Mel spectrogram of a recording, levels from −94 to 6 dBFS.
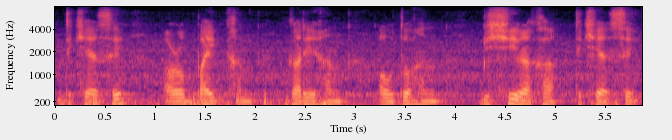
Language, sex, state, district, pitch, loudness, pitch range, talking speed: Nagamese, male, Nagaland, Dimapur, 110 Hz, -18 LUFS, 105-115 Hz, 135 wpm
